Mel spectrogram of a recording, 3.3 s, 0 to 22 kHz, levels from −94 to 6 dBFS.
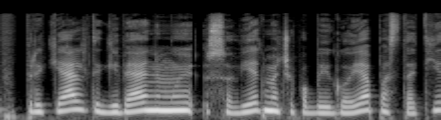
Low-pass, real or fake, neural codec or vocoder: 14.4 kHz; real; none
